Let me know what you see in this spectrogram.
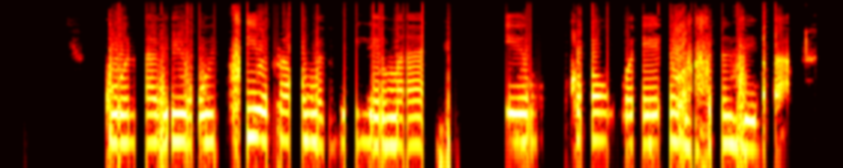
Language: Swahili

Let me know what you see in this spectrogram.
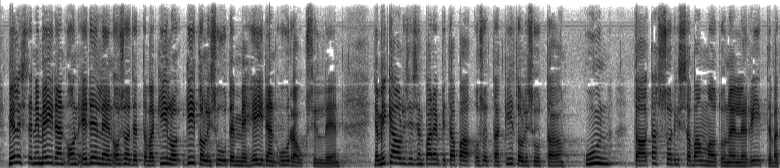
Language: Finnish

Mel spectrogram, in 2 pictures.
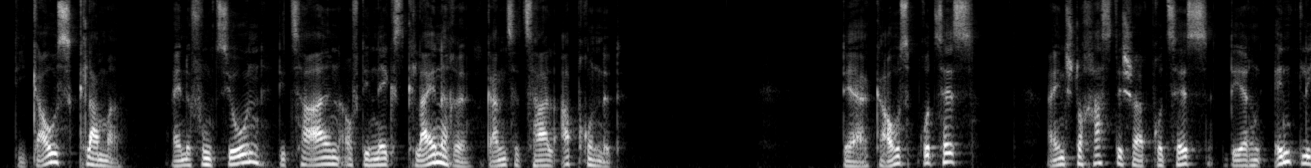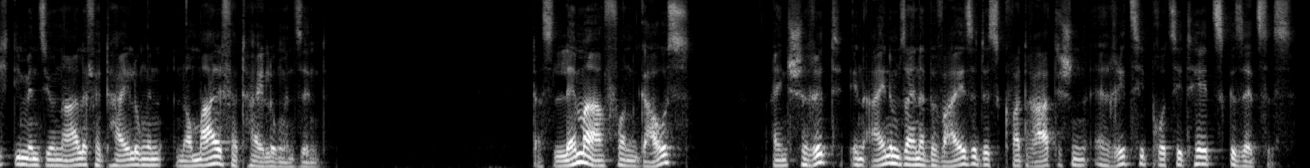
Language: German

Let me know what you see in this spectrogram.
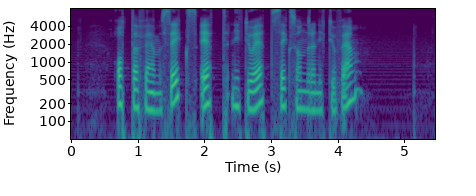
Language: Swedish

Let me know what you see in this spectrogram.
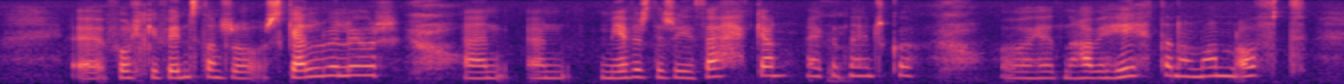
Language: Icelandic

